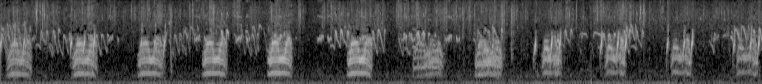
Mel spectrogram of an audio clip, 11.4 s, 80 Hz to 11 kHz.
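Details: Quail sound from September 2023, meant for hunting and mating: steady run of nasal calls about once a second over eleven seconds, with fainter twittering notes in the gaps.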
